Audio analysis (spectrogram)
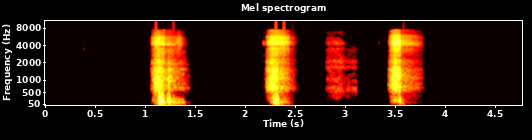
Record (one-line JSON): {"exhalation_length": "4.8 s", "exhalation_amplitude": 28710, "exhalation_signal_mean_std_ratio": 0.24, "survey_phase": "beta (2021-08-13 to 2022-03-07)", "age": "18-44", "gender": "Female", "wearing_mask": "No", "symptom_cough_any": true, "symptom_fatigue": true, "symptom_headache": true, "symptom_onset": "12 days", "smoker_status": "Never smoked", "respiratory_condition_asthma": false, "respiratory_condition_other": false, "recruitment_source": "REACT", "submission_delay": "-1 day", "covid_test_result": "Negative", "covid_test_method": "RT-qPCR"}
